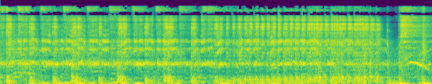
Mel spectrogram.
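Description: Live saxophones and drum kit playing a driving dance groove, with steady drum hits, a repeating low bass line and a held high note. The sound thins out briefly just before the end.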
